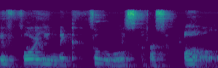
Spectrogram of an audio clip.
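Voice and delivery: muttered, grumbling scolding tone. A grandma drags someone out of the room, muttering under her breath. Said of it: "just under her breath".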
